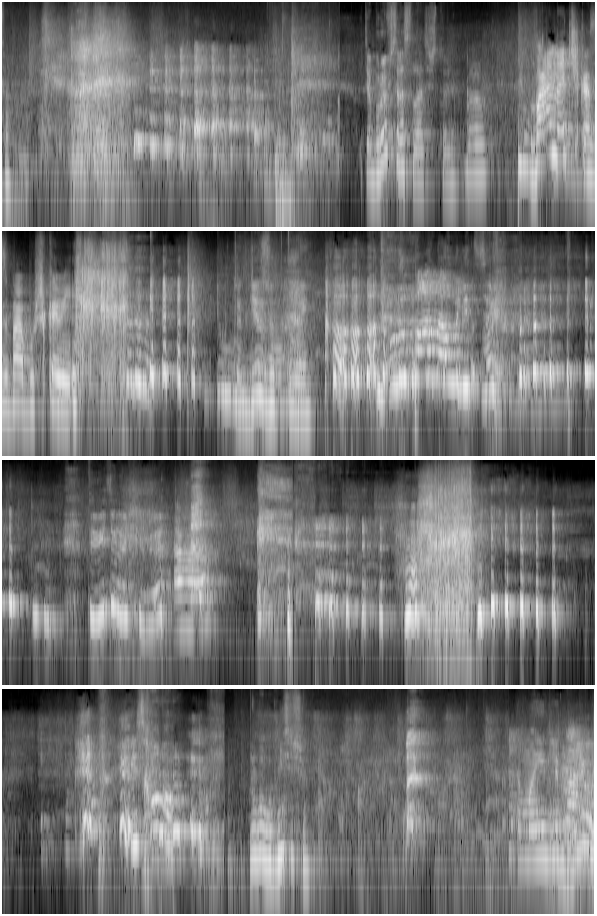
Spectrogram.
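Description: A young girl talks excitedly and close by.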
